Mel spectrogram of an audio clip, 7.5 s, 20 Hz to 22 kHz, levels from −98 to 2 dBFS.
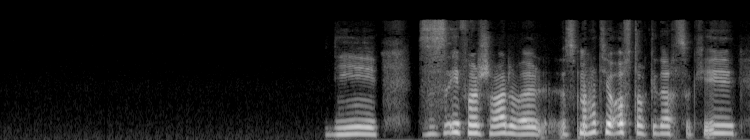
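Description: Three times the playback path likely failed to deliver samples in time and left zeros in their place, each a block of digital silence in the speech. The cut in and out is abrupt, with no fade. At 1.05 s the dropout lasts 17.4 ms, a short hole; at 3.20 s a 5.8 ms gap, consistent with a 256-sample buffer, gives a tick; at 5.84 s a 1.4 ms gap is just a tick.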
